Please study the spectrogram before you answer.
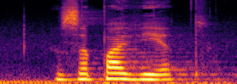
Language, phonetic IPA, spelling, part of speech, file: Belarusian, [zapaˈvʲet], запавет, noun, Be-запавет.ogg
- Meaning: 1. testament (document containing a person's will) 2. testament (part of the Bible)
